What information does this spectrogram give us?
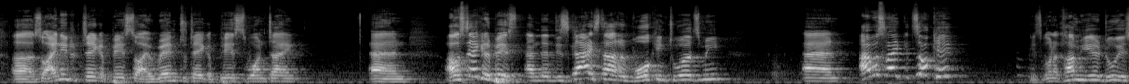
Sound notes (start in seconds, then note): none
